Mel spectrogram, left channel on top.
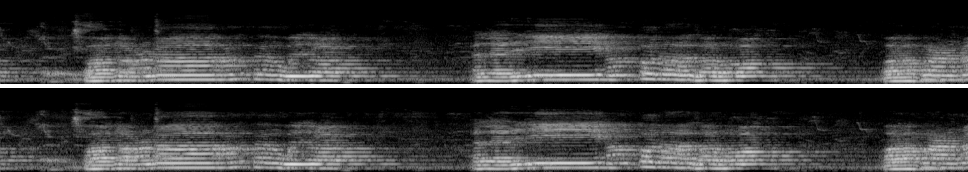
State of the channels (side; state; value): both; normal; correlation 0.73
